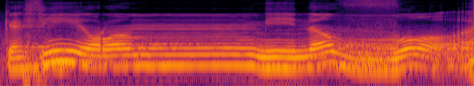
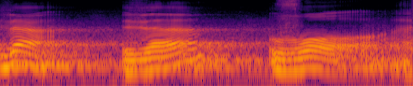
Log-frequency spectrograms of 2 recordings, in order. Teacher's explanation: ini huruf tebal za, dan ianya keluar daripada hujung lidah kita. Kemudian pangkal lidah kita yang dekat dengan kita punya anak tekak itu kita kena angkat sikit. Sebab tempat dia sama dengan za, za, za, tebal.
